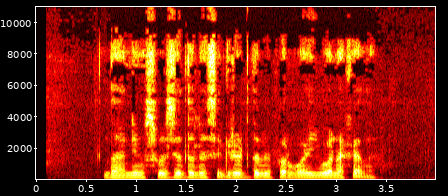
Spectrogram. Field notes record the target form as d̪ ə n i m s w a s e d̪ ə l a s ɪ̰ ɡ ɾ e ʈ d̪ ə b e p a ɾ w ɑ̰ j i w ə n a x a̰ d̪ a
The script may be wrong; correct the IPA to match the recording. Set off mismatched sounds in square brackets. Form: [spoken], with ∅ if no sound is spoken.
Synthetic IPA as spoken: d̪ [ɑ] n i m s w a [z] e d̪ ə l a s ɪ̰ ɡ ɾ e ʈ d̪ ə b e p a ɾ w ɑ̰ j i w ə n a x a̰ d̪ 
